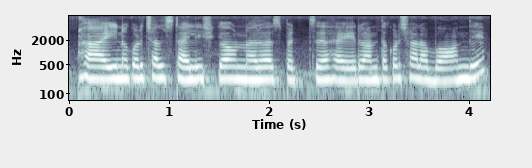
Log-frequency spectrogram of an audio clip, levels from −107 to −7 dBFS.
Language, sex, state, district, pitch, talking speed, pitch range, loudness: Telugu, female, Andhra Pradesh, Krishna, 220 Hz, 200 wpm, 215-235 Hz, -12 LUFS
